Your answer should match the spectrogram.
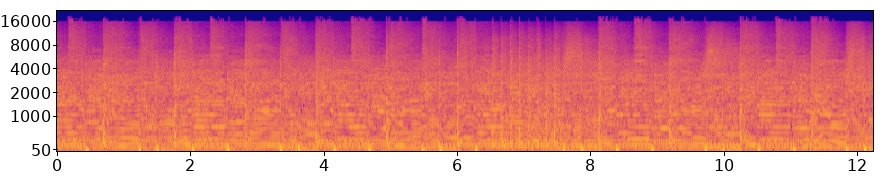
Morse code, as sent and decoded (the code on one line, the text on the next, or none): none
